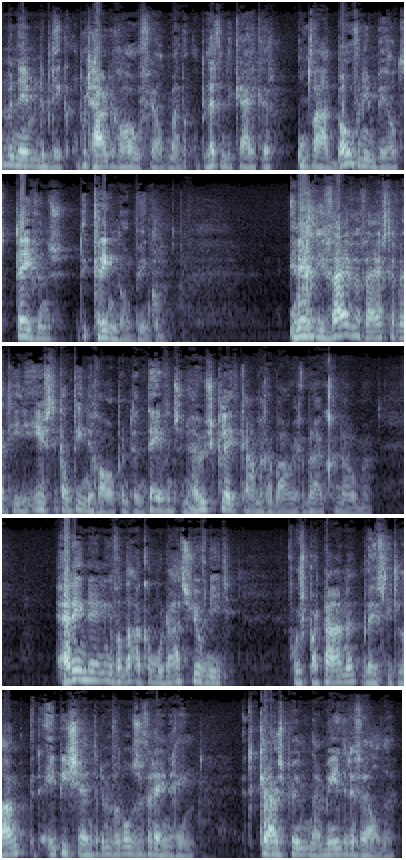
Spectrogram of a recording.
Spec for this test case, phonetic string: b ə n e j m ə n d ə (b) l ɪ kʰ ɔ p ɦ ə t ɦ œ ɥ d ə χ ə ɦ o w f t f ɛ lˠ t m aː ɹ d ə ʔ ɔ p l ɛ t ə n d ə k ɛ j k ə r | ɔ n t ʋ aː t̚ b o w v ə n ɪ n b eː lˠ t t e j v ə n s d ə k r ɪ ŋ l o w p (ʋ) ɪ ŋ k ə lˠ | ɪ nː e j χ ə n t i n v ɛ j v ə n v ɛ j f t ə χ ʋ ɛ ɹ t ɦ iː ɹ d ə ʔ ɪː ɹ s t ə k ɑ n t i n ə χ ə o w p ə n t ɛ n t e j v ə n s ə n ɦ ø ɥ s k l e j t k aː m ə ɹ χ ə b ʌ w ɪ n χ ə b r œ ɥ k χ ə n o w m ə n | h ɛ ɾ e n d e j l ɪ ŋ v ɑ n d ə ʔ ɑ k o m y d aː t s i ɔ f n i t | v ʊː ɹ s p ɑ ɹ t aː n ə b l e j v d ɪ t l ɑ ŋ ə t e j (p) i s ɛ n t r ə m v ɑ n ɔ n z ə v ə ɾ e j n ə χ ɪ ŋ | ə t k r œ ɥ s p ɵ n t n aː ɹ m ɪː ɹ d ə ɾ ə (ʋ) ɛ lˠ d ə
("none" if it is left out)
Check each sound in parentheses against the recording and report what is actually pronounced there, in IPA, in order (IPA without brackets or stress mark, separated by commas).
b, ʋ, p, v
